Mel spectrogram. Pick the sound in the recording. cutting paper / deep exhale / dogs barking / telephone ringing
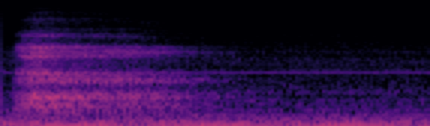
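deep exhale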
